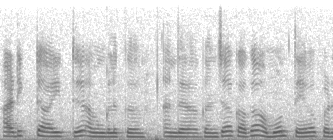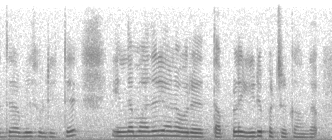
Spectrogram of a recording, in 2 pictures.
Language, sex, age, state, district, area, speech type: Tamil, female, 18-30, Tamil Nadu, Coimbatore, rural, spontaneous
